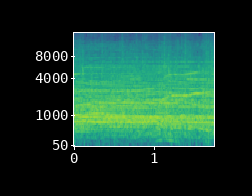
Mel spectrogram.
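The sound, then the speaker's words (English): A loud crowd erupts in cheering and whooping, with shouts rising over a dense wash of noise from a large assembled audience applauding to vote for one side of a debate, sustained throughout. “So, the assembled audience, if you think Joe and Ben, and therefore Beth, is in the right, applaud now.”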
